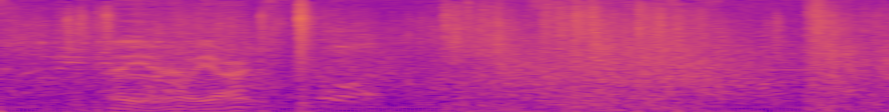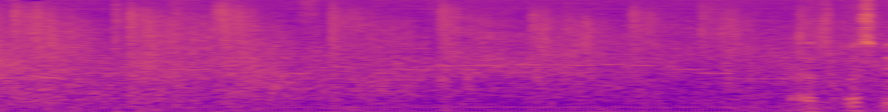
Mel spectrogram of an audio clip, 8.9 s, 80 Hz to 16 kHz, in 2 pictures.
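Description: Unit gunfire rings out in a Total War Shogun 2: Fall of the Samurai online battle, with repeated cracking volleys and a dense rumble of shots that persists throughout, voices faintly present beneath.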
